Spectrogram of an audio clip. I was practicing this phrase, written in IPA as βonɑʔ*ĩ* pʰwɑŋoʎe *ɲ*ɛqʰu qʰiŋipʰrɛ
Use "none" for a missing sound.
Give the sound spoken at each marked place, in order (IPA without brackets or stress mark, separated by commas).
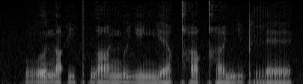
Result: i, ɲ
